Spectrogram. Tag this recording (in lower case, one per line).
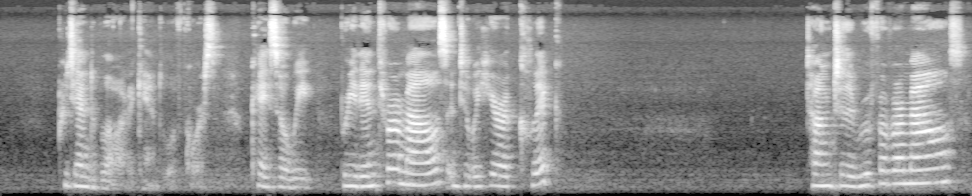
speech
